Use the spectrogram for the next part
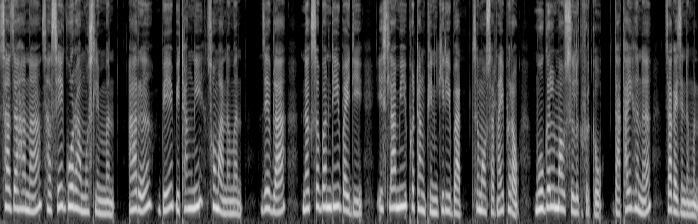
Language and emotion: Bodo, neutral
